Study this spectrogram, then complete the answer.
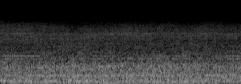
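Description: A KLM Boeing 777-300ER departing Schiphol gives off a steady, fairly quiet broadband jet roar, heard alone over a few seconds.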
